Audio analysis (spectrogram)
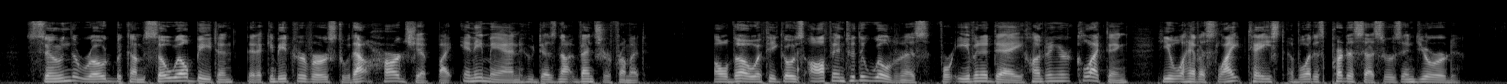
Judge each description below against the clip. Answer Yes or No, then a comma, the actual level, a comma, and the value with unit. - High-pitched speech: No, low, 125 Hz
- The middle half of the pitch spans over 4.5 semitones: No, average, 4.2 semitones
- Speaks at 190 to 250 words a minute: Yes, average, 195 wpm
